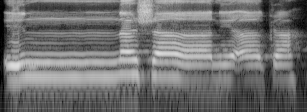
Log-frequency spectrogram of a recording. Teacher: Inna itu merupakan gunnah yang tasdid ya, yang asli. Jadi ini dipanjangkan, beda dengan idgham bi gunnah. Kalau idgham bi gunnah itu lebih pendek daripada gunnah yang asli.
